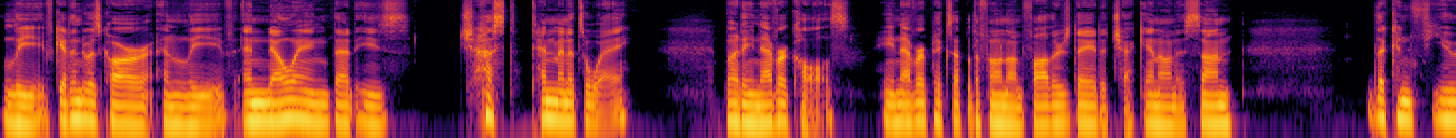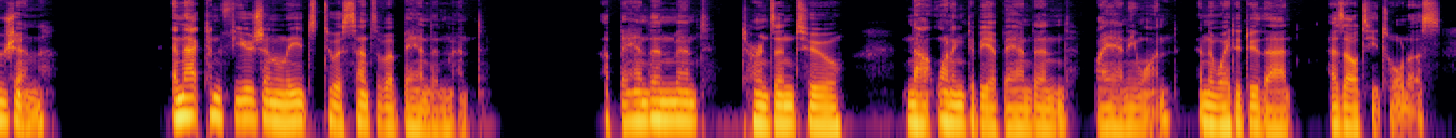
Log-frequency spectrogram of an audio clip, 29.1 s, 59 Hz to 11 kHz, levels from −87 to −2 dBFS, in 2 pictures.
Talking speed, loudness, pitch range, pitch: 135 wpm, -18 LUFS, 95-110 Hz, 105 Hz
